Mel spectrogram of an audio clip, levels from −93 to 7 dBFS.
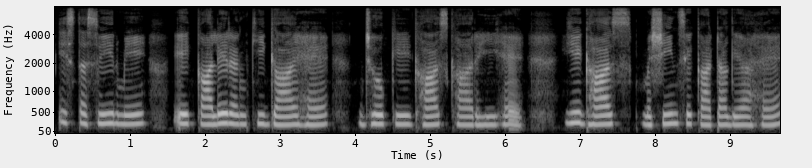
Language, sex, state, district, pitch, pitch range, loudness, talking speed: Hindi, female, Uttar Pradesh, Jalaun, 210 Hz, 200-225 Hz, -28 LUFS, 130 wpm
